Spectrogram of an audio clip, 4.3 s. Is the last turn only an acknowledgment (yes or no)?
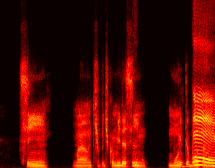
no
